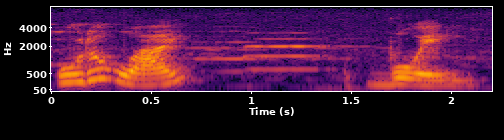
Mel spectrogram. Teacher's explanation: estas tres vocales van a formar una sola sílaba. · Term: triptongos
